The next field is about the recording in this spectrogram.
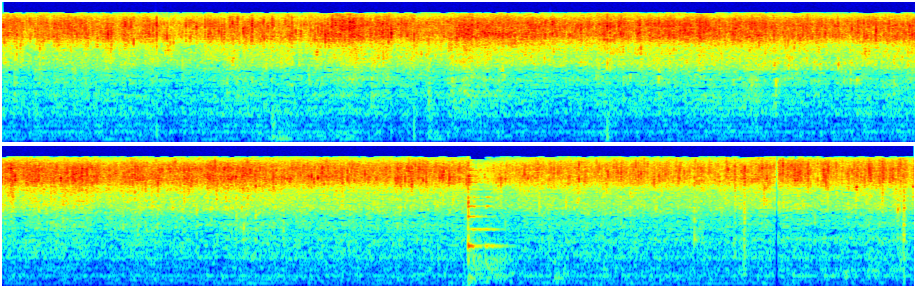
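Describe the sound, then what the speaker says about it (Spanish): Hake fillets fry in a pan with a continuous bright, hissing sizzle throughout, steady and close, with one brief clink of a utensil. "Ya está bien frito por los dos lados y lo metemos en la fuente."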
